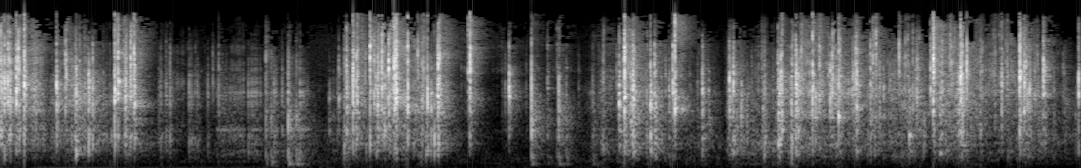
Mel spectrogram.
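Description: Thin clear plastic blister tray crackling and creaking as it is flexed and toy figures are popped out of its moulded slots, in dense runs of crackles with brief lulls.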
